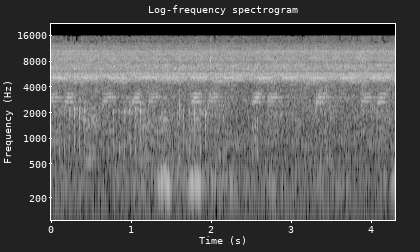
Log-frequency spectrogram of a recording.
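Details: Frogs croaking together in a night chorus: short pulsed, rattling croaks in overlapping bursts, with a steady high insect hiss running underneath throughout.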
